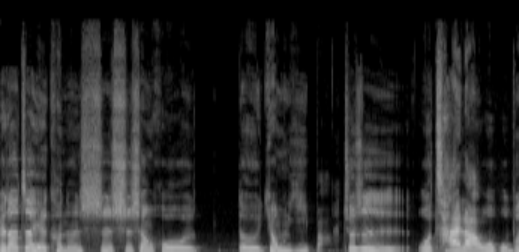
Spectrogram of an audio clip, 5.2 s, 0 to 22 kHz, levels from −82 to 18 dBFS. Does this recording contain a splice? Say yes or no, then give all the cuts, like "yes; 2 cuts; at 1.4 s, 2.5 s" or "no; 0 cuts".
yes; 1 cut; at 3.4 s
